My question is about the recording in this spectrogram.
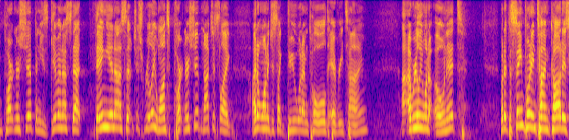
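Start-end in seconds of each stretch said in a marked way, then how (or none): none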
